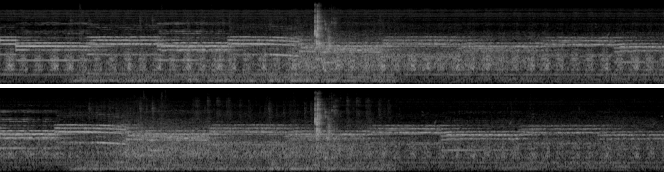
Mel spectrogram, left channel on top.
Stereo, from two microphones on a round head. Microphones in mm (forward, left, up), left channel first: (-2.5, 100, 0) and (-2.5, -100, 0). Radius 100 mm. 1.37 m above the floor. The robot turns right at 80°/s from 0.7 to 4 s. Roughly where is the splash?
Centre.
